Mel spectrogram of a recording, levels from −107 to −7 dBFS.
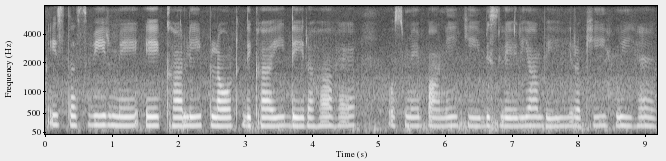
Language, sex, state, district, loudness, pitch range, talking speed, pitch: Hindi, female, Haryana, Jhajjar, -19 LUFS, 195-210 Hz, 120 wpm, 205 Hz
